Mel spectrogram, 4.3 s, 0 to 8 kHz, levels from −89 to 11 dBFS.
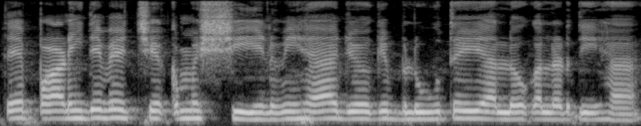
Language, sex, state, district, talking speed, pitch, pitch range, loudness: Punjabi, male, Punjab, Kapurthala, 225 wpm, 175 Hz, 165-180 Hz, -14 LUFS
